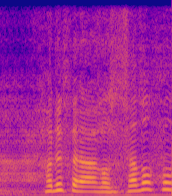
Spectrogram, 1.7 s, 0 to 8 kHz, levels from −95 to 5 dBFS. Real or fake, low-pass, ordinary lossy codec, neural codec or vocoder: fake; none; none; codec, 16 kHz, 0.5 kbps, FunCodec, trained on LibriTTS, 25 frames a second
